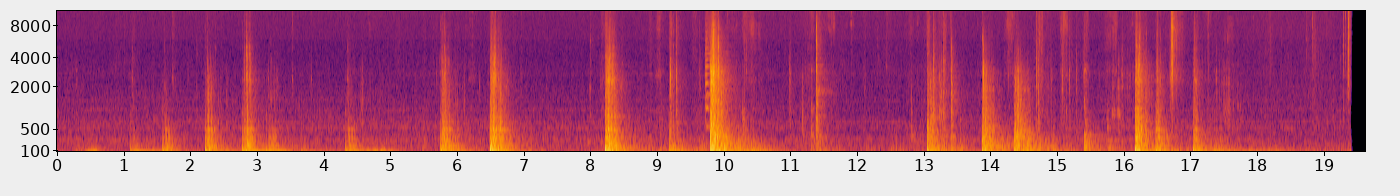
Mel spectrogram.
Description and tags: Making noises with a wooden closet, some bassy sounds as well. Recorded in Stereo (XY) with Rode NT4 in Zoom H4.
